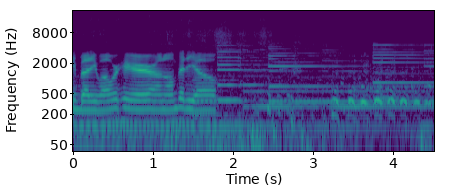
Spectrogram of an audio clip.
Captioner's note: people laughing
